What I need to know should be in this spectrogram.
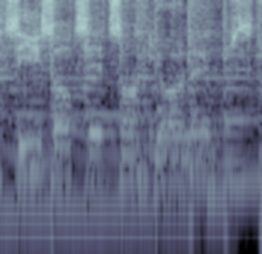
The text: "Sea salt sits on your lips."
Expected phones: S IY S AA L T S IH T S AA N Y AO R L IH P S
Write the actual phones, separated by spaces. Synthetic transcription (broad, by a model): S IY S AA L T S IH T S N Y AO R L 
